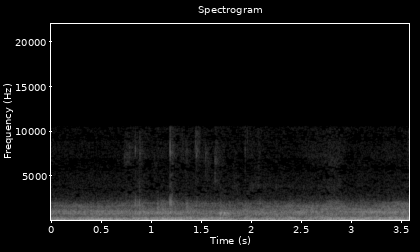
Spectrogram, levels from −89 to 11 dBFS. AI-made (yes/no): no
